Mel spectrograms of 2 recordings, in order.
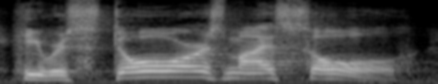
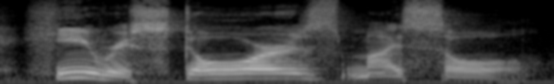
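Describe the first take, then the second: First: Slow, lifted, louder reading; solemn recital. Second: Very slow, gentle reread. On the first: Preacher opening with the psalm, slow and full. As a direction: proclaim it slowly. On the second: Preacher rereading the psalm to rest weary listeners, slow and gentle. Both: Acted.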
